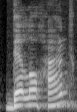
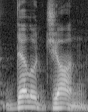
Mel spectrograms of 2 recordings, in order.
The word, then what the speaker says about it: Delojan: Babak, is that pronounced, did I pronounce it Delohand Choir? It's Delojan. Delojan Choir.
